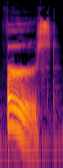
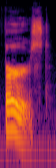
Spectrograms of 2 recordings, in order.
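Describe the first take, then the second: Both takes have the same delivery.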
